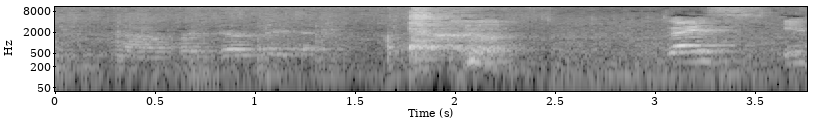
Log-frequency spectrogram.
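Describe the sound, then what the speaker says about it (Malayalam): Someone in a home kitchen coughs and clears their throat in a couple of sharp, close bursts while cooking curry and fish, with quieter vocal sounds between them. "ചുമ"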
